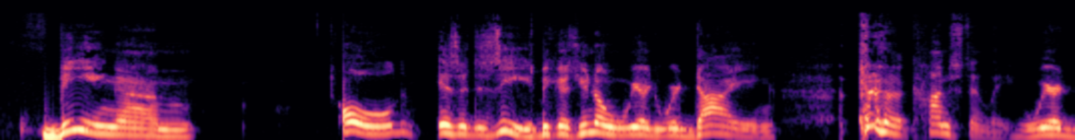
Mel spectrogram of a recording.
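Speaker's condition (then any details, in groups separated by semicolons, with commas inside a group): No condition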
